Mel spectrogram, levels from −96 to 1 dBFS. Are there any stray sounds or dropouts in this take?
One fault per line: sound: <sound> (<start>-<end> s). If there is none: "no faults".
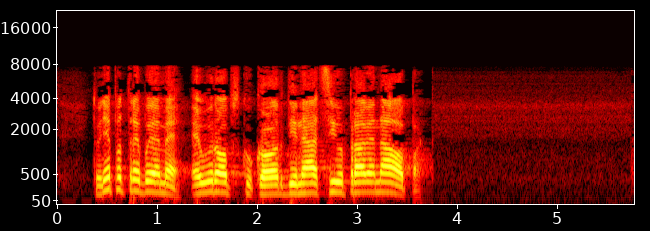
no faults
